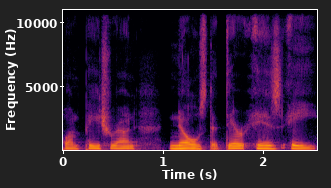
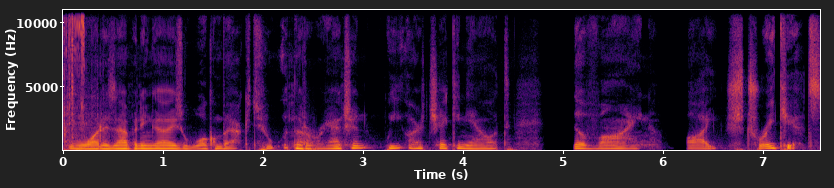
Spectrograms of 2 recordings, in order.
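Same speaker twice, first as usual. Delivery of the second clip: fake low-register, deep voice; 4 dB quieter than usual. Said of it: "I don't know why I'm doing a deep voice".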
